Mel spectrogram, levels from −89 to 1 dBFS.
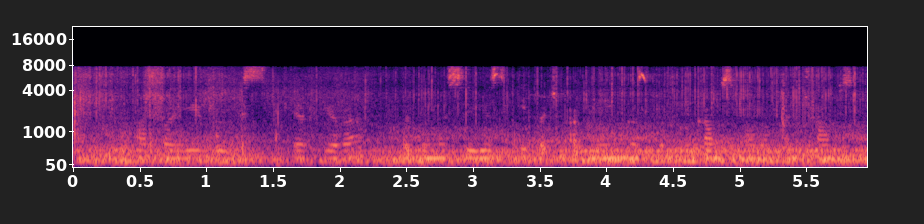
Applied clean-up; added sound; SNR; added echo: none; Fire; -3 dB; none.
